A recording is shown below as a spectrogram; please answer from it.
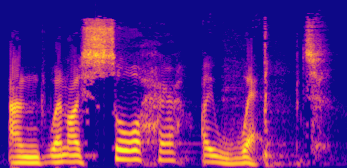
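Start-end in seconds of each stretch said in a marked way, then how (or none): none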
